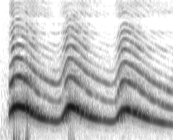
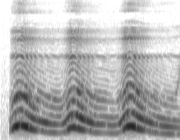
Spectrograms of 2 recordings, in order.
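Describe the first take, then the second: First: It is said in a high voice. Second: It is said in a low voice.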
